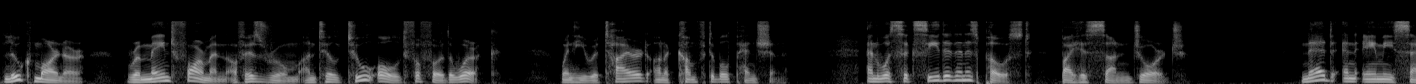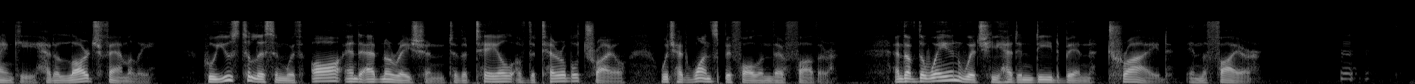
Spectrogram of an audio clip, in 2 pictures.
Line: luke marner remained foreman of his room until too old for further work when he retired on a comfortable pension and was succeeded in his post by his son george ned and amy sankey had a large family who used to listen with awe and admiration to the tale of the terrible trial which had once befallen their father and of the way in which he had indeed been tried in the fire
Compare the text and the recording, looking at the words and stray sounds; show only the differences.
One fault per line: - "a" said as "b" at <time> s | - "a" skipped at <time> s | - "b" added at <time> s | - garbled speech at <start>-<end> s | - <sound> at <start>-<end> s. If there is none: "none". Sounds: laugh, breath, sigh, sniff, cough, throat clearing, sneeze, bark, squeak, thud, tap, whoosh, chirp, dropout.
- laugh at 27.6-28.2 s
